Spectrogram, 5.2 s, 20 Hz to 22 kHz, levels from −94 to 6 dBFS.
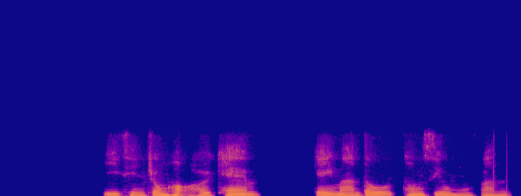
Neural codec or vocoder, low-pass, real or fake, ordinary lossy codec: none; 7.2 kHz; real; Opus, 32 kbps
